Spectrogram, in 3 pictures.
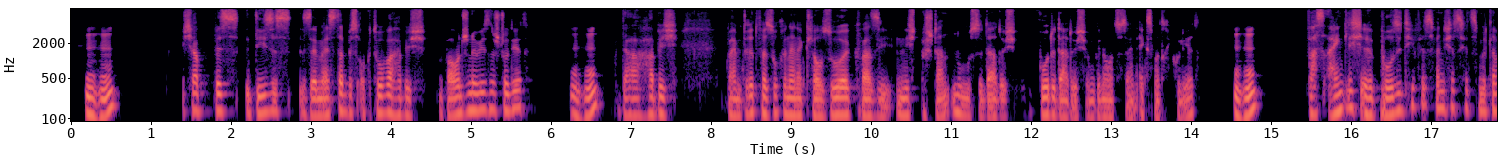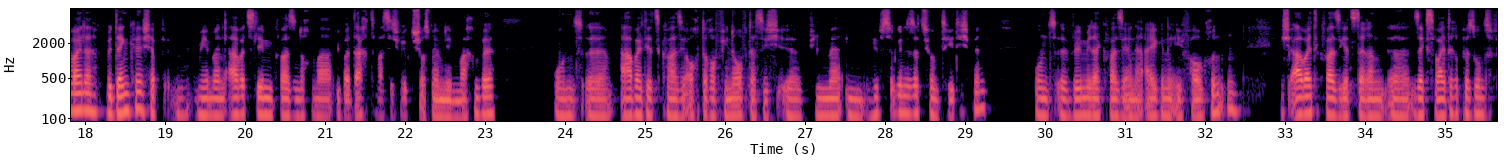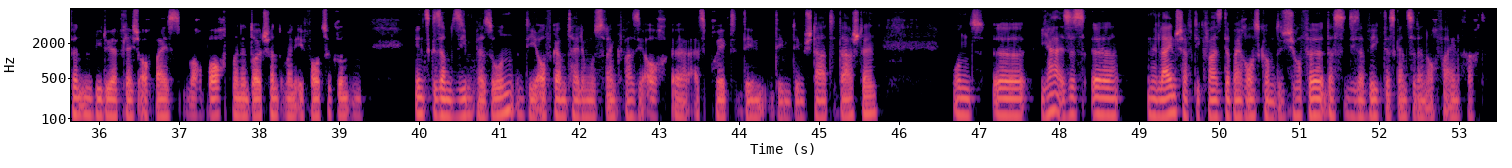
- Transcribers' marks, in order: none
- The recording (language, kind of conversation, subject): German, podcast, Was inspiriert dich beim kreativen Arbeiten?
